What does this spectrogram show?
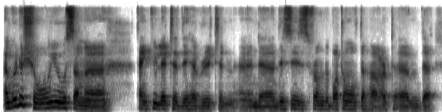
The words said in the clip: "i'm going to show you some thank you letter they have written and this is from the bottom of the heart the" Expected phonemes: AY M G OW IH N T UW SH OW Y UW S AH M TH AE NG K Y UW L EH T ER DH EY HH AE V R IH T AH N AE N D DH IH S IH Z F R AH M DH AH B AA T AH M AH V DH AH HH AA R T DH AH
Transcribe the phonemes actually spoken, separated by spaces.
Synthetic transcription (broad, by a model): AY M G OW IH N T UW SH OW Y UW S AH M T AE NG K Y UW L EH T ER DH EY HH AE V R IH T AH N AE N D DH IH S IH Z F R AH M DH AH B AA T AH M AH V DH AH HH AA R T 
